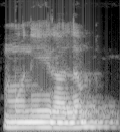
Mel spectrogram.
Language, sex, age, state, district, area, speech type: Urdu, male, 30-45, Uttar Pradesh, Saharanpur, urban, spontaneous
